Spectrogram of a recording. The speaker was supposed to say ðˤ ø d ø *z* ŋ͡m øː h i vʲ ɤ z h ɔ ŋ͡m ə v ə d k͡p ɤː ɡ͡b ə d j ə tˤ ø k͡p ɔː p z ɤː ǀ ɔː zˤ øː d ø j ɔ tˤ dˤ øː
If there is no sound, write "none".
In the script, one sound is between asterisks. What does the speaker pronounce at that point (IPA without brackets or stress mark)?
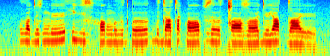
z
